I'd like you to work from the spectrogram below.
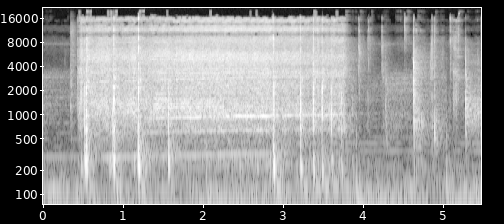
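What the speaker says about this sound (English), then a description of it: "I'm just going to unscrew this, remove the screw" A screwdriver unscrewing a screw from a door's hardware back plate during a DIY doorknob and hinge upgrade, with several sharp clicks and scraping turns close by over a steady background hum, the clicks growing quicker toward the end.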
